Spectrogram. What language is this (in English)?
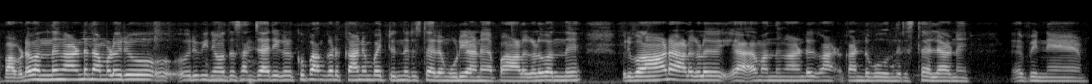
Malayalam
